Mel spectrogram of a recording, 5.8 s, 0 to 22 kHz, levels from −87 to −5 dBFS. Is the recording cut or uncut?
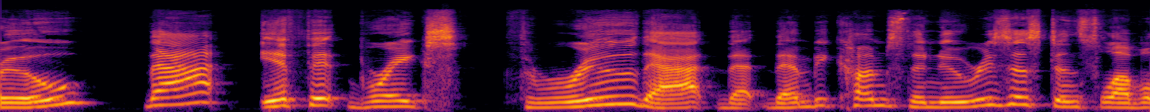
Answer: cut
